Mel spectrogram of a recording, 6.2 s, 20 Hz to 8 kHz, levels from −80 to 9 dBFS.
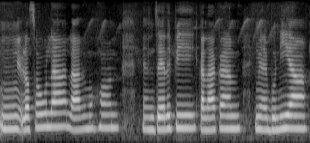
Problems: constant background noise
